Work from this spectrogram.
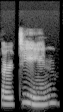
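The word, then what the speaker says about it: thirteen: confusing but you know we must change the stress or the loud part of the word completely especially when we speak it. For example, if you have or yeah, if you say 13 with a loud part in the wrong place, a native speaker might actually think you're saying 30.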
